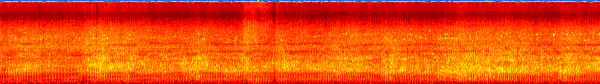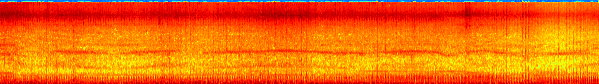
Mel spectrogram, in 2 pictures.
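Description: Another dirt bike engine hums a little way ahead.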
